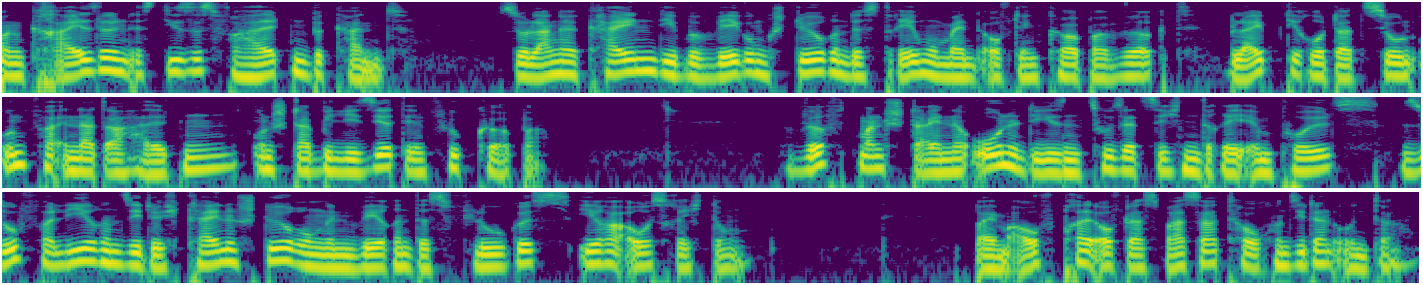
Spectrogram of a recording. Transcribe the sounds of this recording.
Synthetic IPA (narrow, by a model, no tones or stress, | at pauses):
fɔnkʁ̥a̰ɪzl̩nɪ̰st̚d̥iːzəsfɛɐɦaltn̩bəkʰant | z̥olaŋəkʰaɪndiːbəveːɡʊŋʃtøːʁəndəsd̥ʁeːmomɛnta̰ʊfd̥eːnkʰœɐpɐvɪɐktb̥laɪp̚t̚d̥iːʁotat͡sjoːnʔʊnfɛɐʔɛ̰ndɐtɛɐɦaltn̩ʔʊntʃtabiliziːɐt̚d̥eːnfl̥uːkʰːœɐpɐ̰ | vɪɐftmanʃta̰ɪnəʔoːnədiːzn̩t͡suːzɛt͡slɪçn̩dʁeːʔɪmpʰʊlsz̥oːfɛɐliːʁ̞ənziːdʊɐçkl̥aɪnəʃtøːʁ̞ʊŋənvɛːʁ̞əntd̥ɛsfluːɡəsʔiːʁ̞ɐ̰ʔa̰ʊsʁɪçtʊŋ | b̥aɪmʔa̰ʊfb̥ʁ̥alʔa̰ʊfd̥asv̥asɐtʰaʊxn̩ziːdanʔʊ̰ntʰɐ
